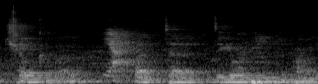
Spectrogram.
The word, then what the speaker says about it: chocobo: usually when North American voice actors say it, they say chocobo. Yeah. But the European department get very funny about it. They say chocobo. It sounds more like chuck. Chocobo.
